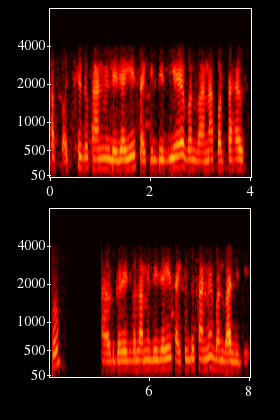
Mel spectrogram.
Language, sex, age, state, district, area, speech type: Hindi, female, 30-45, Bihar, Vaishali, rural, conversation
